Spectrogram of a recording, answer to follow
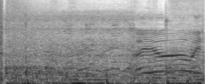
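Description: People's voices calling out over the noise of a flooding river, rising near the end.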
